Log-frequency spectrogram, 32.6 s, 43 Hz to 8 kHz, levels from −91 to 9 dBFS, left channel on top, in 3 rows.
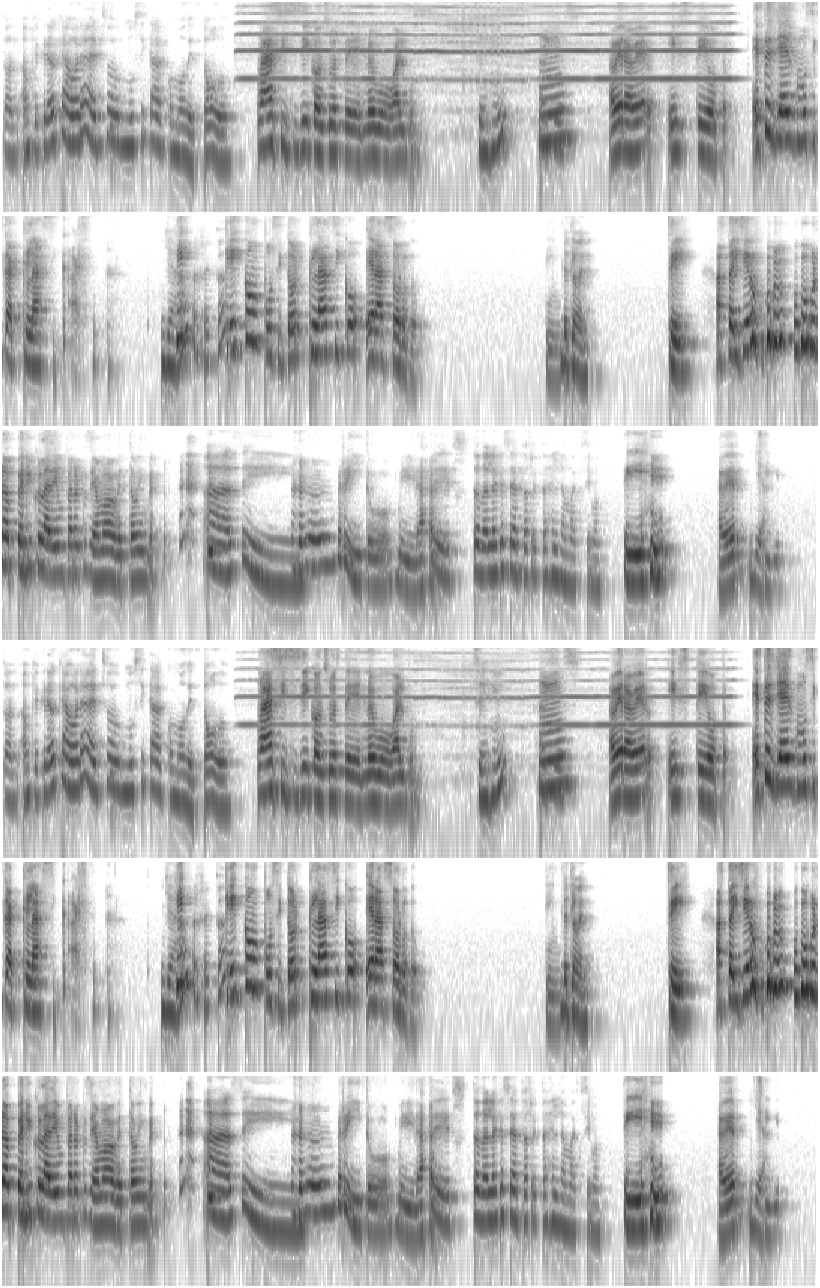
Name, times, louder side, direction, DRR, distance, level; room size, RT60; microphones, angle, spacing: voice 1, 0.0-3.1 6.3-6.7 7.1-7.5 13.0-13.5 13.7-13.9 18.3-18.7 24.4-25.8 27.5-27.7 28.0-29.7 31.7-32.0, right 2 dB, 45° right, 0.7 m, -28 dB
Bowed string instrument, 3.1-9.9, left 4 dB, 25° left, 1.0 m, -35 dB
voice 2, 3.4-5.6 7.1-7.5 8.1-9.6 10.0-11.5 11.8-12.0 13.2-13.3 13.9-16.4 18.1-18.3 19.7-20.0 20.4-23.8 24.1-24.6 25.6-27.4 30.0-30.6 31.3-31.6 31.9-32.1, right 3 dB, 70° right, 1.0 m, -21 dB
18.5 x 7.0 x 5.7 m
head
